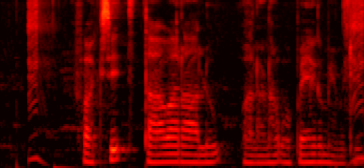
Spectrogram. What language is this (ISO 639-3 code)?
tel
